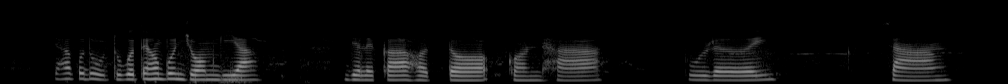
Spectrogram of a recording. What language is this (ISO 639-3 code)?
sat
